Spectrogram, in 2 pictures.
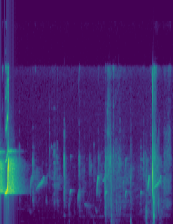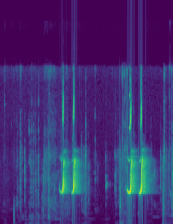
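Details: Common quail in a summer meadow, giving short clipped bursts of two to three sharp, high, ringing notes at the start, near five seconds and near six seconds, separated by quiet gaps with scattered faint clicks and ticks.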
